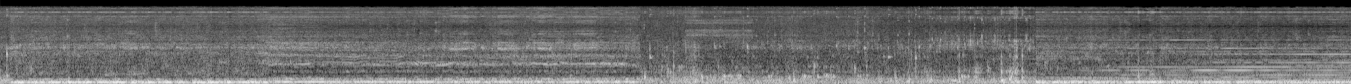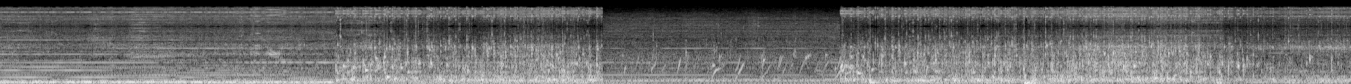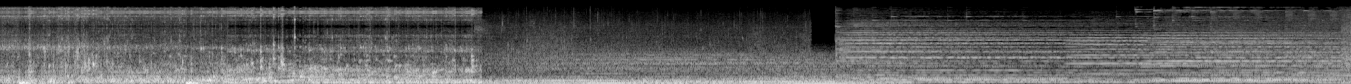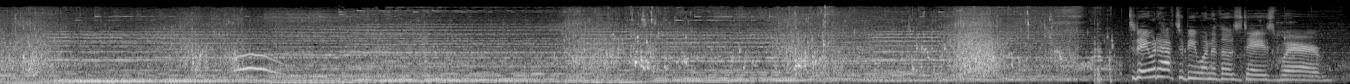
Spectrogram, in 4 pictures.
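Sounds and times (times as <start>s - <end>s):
water pouring and splashing: 0.0s - 12.4s, 13.9s - 34.5s, 40.1s - 43.4s, 45.8s - 51.9s
background music: 10.2s - 31.9s, 35.4s - 54.0s.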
